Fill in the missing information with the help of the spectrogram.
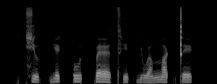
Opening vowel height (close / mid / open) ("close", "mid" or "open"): close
